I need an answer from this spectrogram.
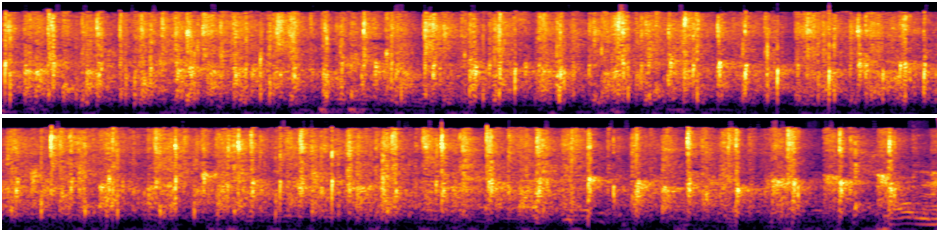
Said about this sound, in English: I think we got a round of applause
